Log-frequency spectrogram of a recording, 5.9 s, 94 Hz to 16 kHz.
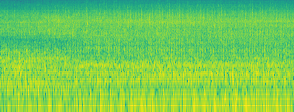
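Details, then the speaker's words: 1978 Sylvan boat with 2.5 L Iron Duke engine at a steady, even idle with a smooth low rumble and no misses or knocks; the new alternator reads 13.49 V at idle, so it is charging. Normal idle. "right, so we're just at an idle right now. Everything's fine."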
